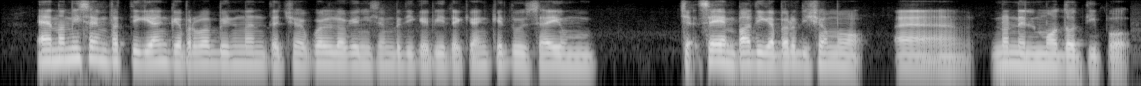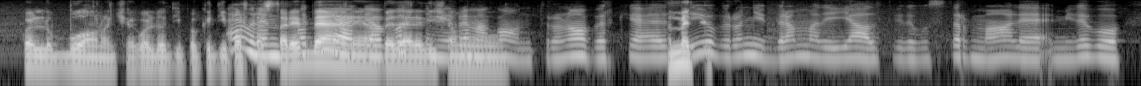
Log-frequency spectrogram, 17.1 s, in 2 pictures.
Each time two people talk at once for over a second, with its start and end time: 10.3-12.4

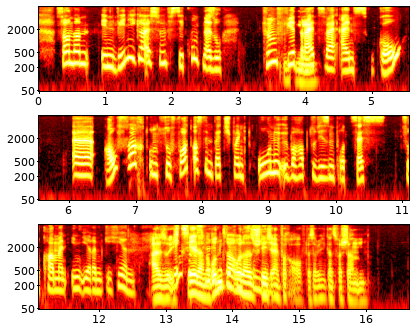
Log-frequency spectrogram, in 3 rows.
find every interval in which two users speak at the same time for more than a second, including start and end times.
13.1-14.7

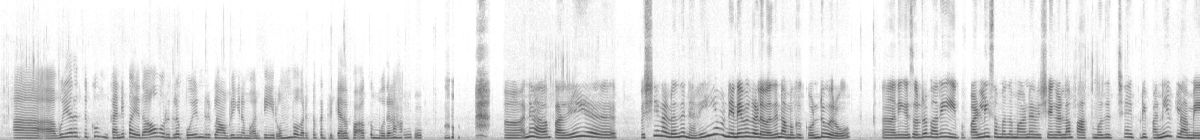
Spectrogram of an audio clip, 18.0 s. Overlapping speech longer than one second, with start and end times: none

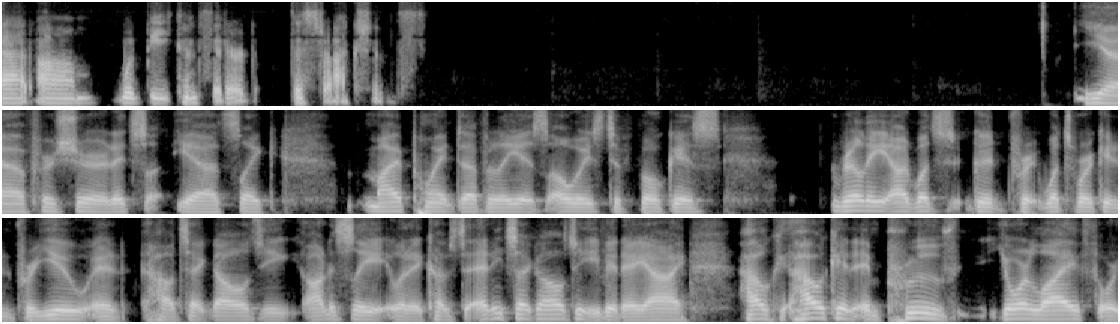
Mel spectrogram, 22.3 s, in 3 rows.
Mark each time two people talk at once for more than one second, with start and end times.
none

